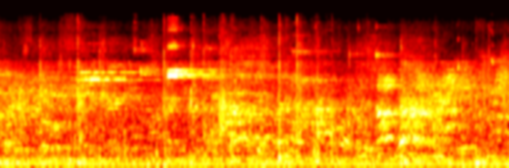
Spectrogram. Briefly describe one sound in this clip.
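Shoes squeak on a hard gym floor.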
